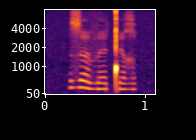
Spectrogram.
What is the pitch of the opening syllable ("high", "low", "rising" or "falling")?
falling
